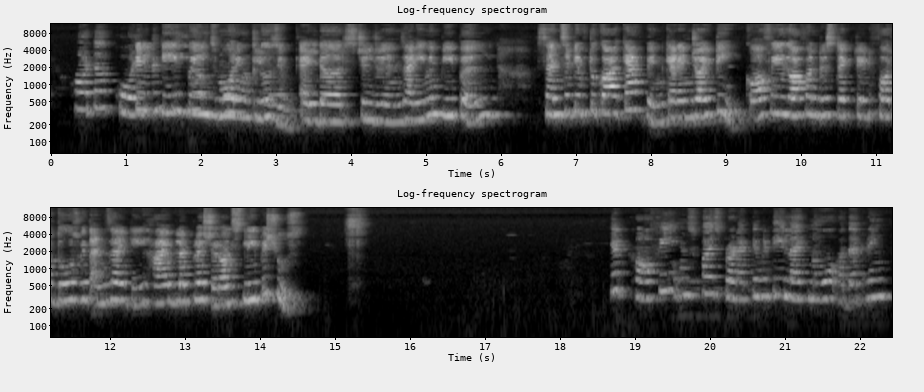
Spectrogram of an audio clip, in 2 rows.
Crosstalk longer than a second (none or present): present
